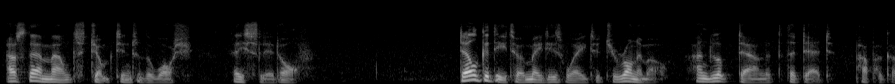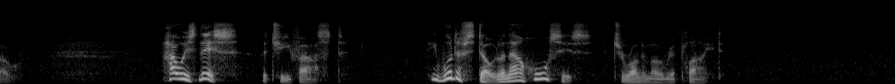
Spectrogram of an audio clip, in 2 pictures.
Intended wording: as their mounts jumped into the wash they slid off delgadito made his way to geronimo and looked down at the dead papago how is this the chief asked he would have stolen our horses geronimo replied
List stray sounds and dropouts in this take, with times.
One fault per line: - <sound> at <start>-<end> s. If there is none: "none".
none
